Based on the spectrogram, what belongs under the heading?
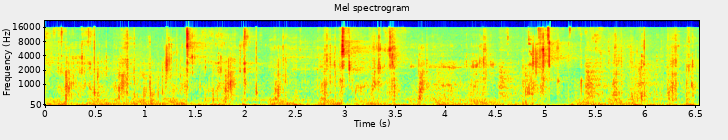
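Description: Close-miked wet chewing and mouth sounds of a person eating a soft steamed dumpling dipped in chili sauce, with many small sticky clicks in quick succession.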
